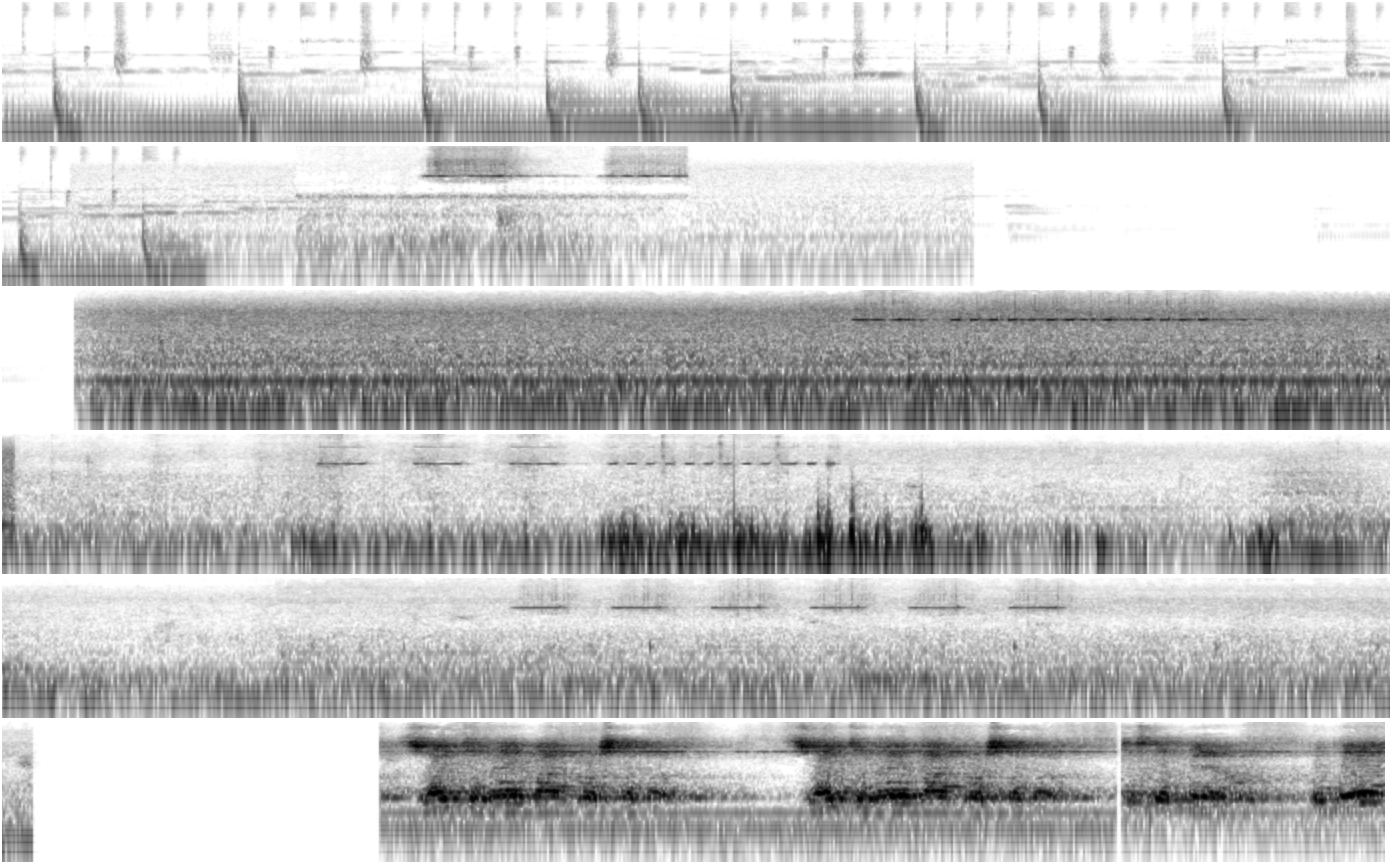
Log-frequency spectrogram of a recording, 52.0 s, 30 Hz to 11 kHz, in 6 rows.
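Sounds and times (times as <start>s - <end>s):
high-pitched alarm beeps: 10.6s - 13.0s, 22.6s - 25.5s, 28.0s - 31.4s, 37.9s - 41.4s, 46.6s - 52.0s
steady hum: 17.8s - 43.5s, 45.8s - 52.0s
wind on microphone: 26.1s - 37.0s.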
